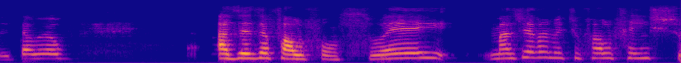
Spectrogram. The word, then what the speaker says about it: Feng Shui: Feng significa vento. E aí a pronúncia, quando a gente vai falar bem certinho, como os chineses, a gente fala Feng, como se fosse o som do vento. E Shui significa água. Então, imagina o som de uma cascata. Então, Feng Shui seria uma das pronúncias mais corretas.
